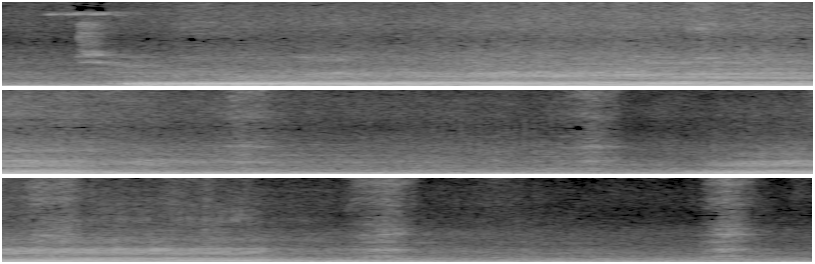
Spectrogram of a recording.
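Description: Road vehicle engines revving outside, in two bursts: a longer one starting about half a second in and lasting about four seconds, and a shorter one around eight seconds in, over a steady low traffic rumble.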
